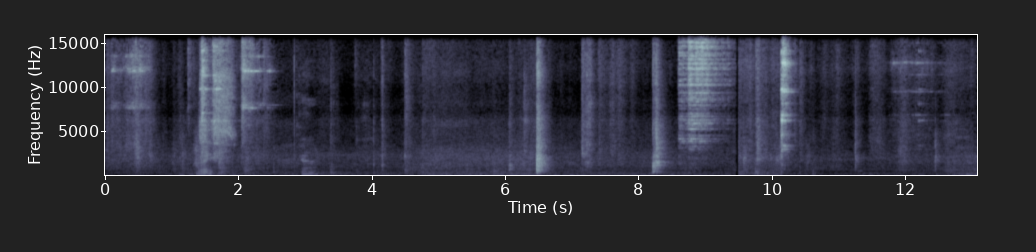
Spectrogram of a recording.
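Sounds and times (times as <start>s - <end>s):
metal tools clinking: 0.0s - 2.6s, 8.6s - 9.5s, 10.1s - 10.4s, 11.8s - 12.5s.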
